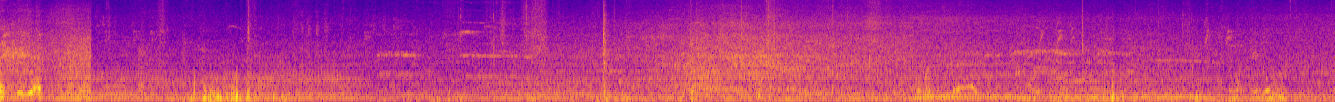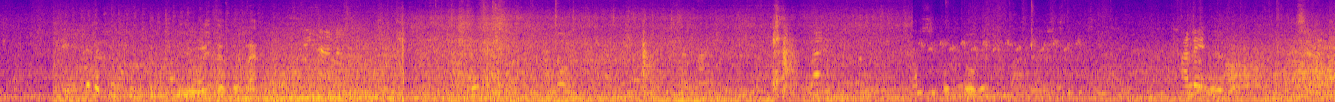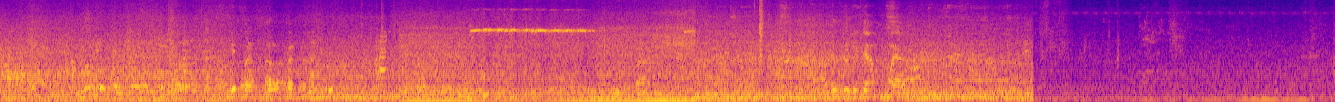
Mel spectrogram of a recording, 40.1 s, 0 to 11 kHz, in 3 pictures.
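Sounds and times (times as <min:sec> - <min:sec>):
car engine humming: 0:00.0 - 0:37.1
traffic noise: 0:00.0 - 0:40.0
people talking: 0:09.2 - 0:12.9, 0:13.9 - 0:34.0, 0:34.9 - 0:37.1.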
